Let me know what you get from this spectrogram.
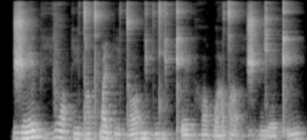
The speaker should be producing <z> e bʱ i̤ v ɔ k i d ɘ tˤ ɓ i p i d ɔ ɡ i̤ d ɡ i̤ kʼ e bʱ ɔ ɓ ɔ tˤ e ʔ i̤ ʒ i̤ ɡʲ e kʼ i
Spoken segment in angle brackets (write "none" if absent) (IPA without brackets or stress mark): ʒ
